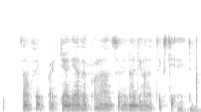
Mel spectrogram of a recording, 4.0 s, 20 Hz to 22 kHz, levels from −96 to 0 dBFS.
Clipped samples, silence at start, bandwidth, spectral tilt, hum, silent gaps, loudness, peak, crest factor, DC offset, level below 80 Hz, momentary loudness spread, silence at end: under 0.1%; 0.05 s; 7.2 kHz; -4 dB/octave; none; 0.17-0.39 s; -63 LUFS; -42 dBFS; 24 dB; under 0.1%; under -90 dBFS; 7 LU; 0 s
